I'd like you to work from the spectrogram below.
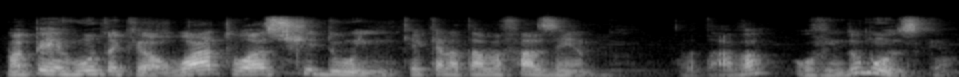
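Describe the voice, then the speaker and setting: A man's voice: a little high, expressive, quick pace, husky. A man teaching English grammar in a video lesson, speaking with a Brazilian Portuguese accent, patiently explaining step by step and repeating the rules.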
